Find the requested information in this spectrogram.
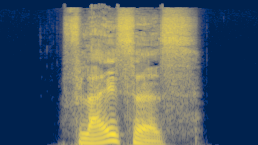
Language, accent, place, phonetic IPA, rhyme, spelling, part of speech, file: German, Germany, Berlin, [ˈflaɪ̯səs], -aɪ̯səs, Fleißes, noun, De-Fleißes.ogg
- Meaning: genitive singular of Fleiß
